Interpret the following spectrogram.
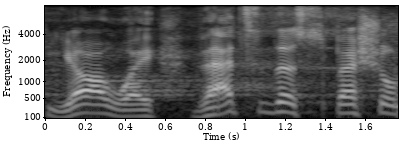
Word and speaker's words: Yahweh: can come up with is YH wh is Yahweh now about the time of the Reformation in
